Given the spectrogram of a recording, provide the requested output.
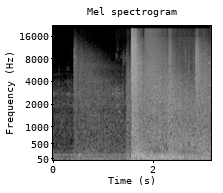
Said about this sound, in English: I think we're starting to fire up with mortars now.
